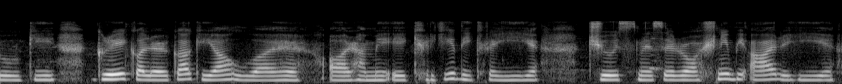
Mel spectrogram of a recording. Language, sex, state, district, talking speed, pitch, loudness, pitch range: Hindi, female, Jharkhand, Palamu, 150 wpm, 210 Hz, -18 LUFS, 200-220 Hz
